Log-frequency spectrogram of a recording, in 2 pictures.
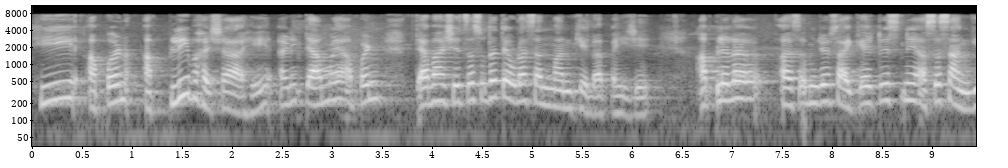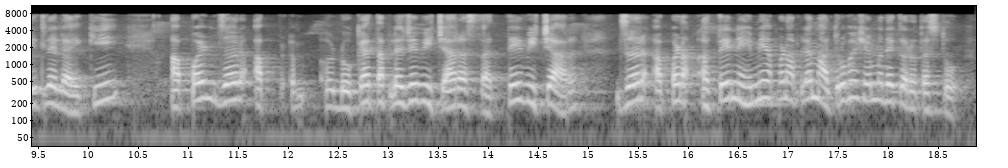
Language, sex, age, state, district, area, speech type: Marathi, female, 60+, Maharashtra, Kolhapur, urban, spontaneous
